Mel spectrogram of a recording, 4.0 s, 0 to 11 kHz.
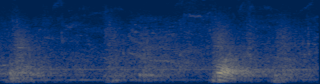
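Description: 1/10-scale 2WD short course RC trucks with 13.5-turn brushless motors running around an indoor track, with faint motor whine and tyre noise in a large echoing hall. A sudden thud, the loudest sound, comes near three seconds in, like a truck landing or hitting the track border.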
